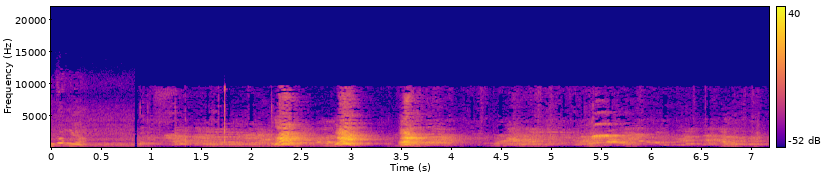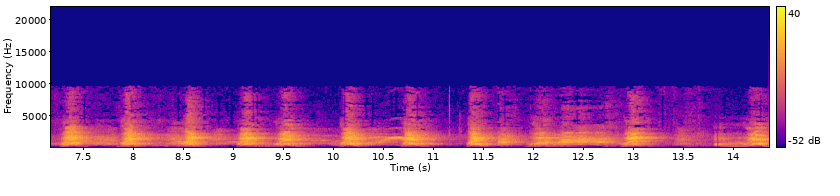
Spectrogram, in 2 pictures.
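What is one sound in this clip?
Dogs bark and snarl fiercely, close by.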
